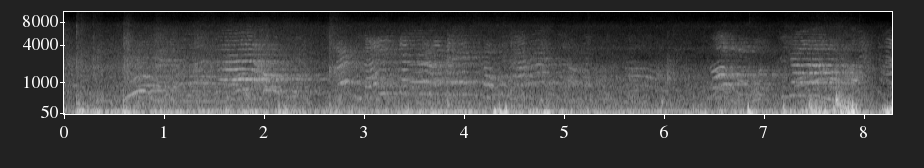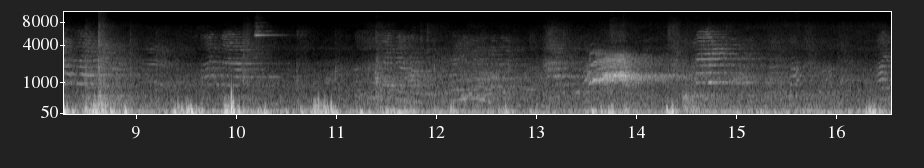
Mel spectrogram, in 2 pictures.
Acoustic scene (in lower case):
residential area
